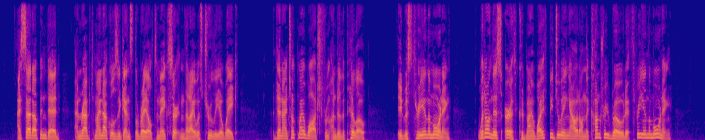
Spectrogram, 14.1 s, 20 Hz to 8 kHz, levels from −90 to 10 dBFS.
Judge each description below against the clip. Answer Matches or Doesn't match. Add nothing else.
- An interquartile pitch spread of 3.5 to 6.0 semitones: Matches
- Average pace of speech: Doesn't match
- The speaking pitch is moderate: Matches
